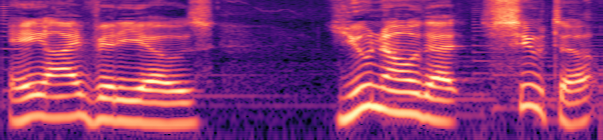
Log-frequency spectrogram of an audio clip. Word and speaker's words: Ceuta: If you haven't been in a dark hole watching AI videos, you know that Ceuta, or Sayuta, as my daughter tells me is the correct pronunciation, has been a hot topic these past few days.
